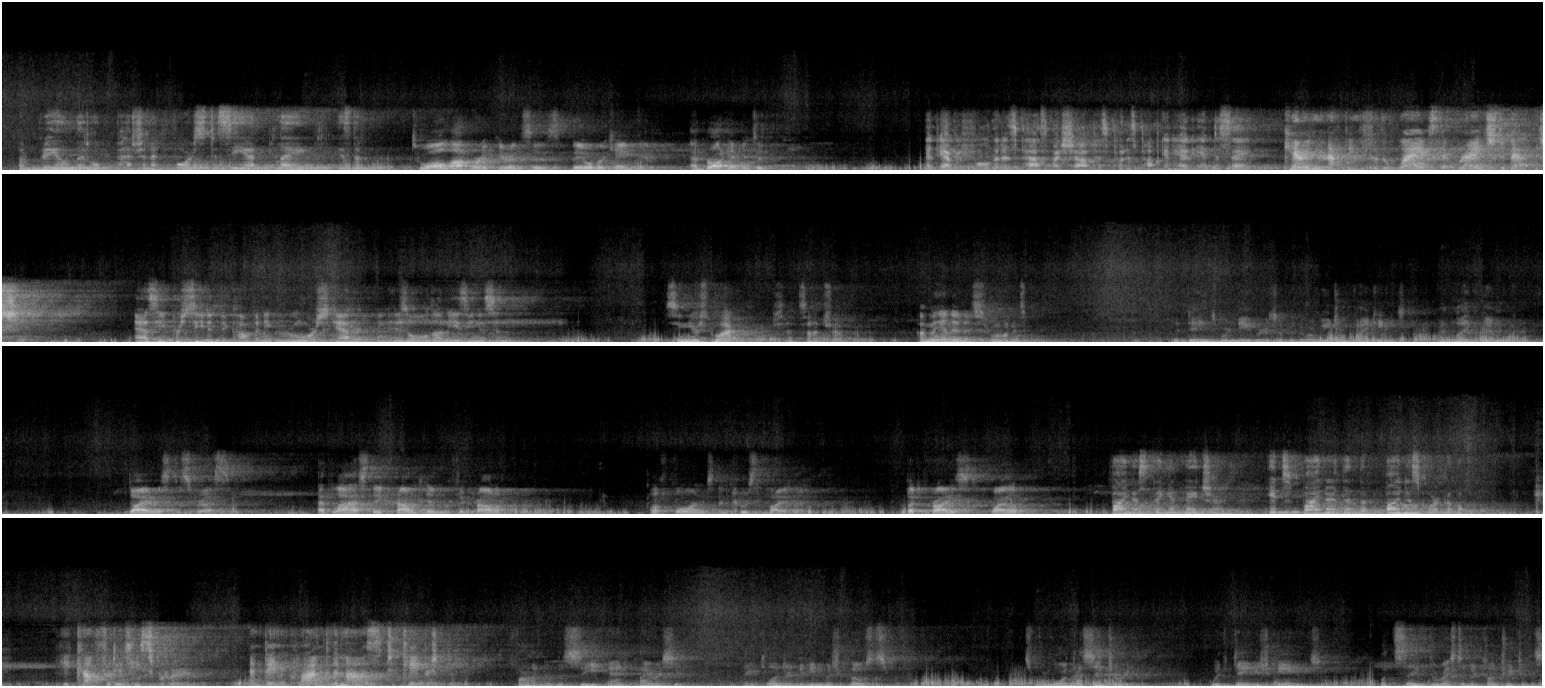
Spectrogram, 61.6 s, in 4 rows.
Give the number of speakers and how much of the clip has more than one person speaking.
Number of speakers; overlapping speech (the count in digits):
7, no overlap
